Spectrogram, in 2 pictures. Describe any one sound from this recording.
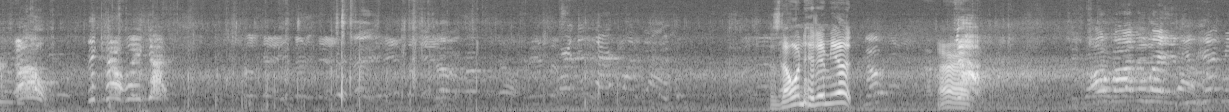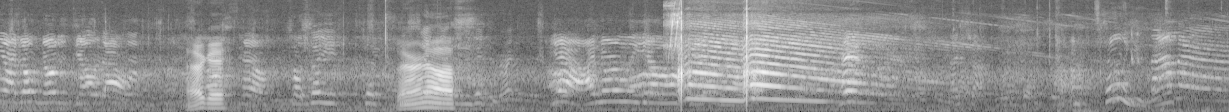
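Young boys shout and call out excitedly outdoors.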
